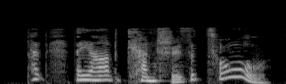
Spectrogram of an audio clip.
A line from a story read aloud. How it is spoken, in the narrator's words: said Lucy, almost laughing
